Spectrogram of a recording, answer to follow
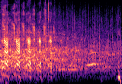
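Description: Studio audience applauding and laughing after a punchline. The applause slowly dies down toward the end.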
